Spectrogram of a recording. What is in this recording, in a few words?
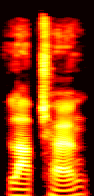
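"臘腸", Cantonese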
